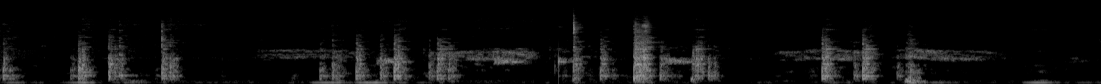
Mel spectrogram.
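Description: Fried onions scooped out of a pan for chicken dum biryani, with a series of sharp metallic scrapes and clinks of a spoon against the pan, some in quick bursts, close and fairly loud.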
